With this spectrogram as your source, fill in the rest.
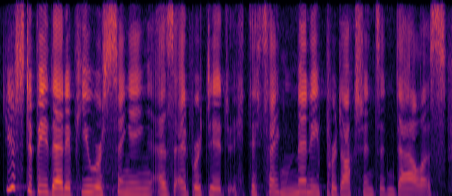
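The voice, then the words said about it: New York accent. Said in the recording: “we're from New York, and we... as you can probably tell from my accent.”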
